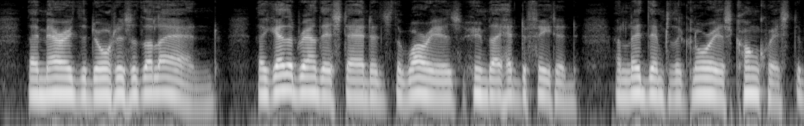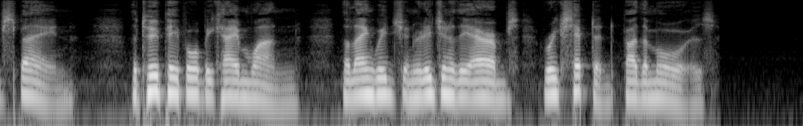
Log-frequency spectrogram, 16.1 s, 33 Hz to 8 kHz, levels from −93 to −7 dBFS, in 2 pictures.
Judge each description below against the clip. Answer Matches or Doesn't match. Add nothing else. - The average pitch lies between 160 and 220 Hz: Doesn't match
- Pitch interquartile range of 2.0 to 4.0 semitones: Matches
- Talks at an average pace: Matches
